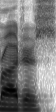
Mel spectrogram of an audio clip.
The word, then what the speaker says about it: Rogers: This is Rogers. Yes, it does rhyme with Dodgers.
